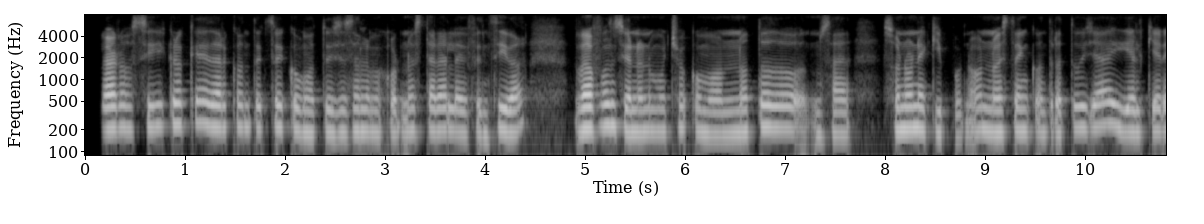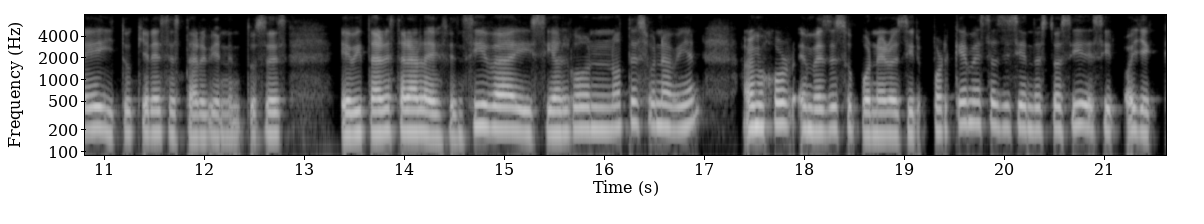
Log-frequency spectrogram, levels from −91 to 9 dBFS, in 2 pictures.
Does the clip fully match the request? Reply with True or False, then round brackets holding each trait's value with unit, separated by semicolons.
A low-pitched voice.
False (195 Hz)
